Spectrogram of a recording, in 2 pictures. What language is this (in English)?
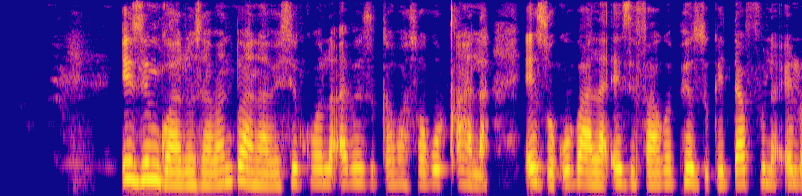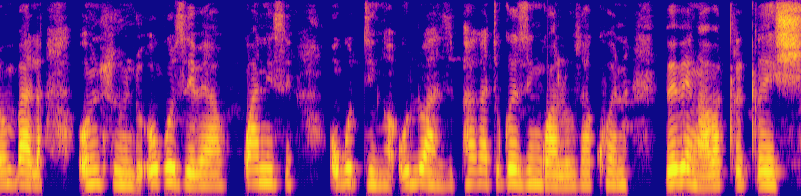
North Ndebele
